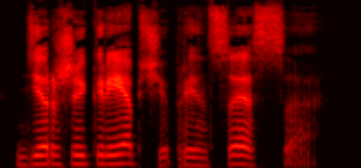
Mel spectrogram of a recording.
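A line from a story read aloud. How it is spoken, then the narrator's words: Deep bass voice. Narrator (Russian): Пробасил он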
